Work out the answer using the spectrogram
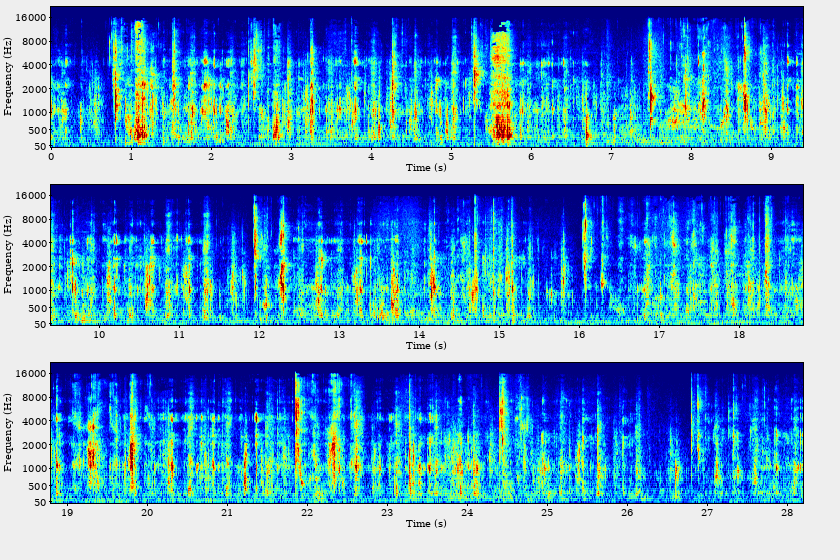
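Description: A person chewing food close to the microphone, with a continuous run of wet smacks and small mouth clicks.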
